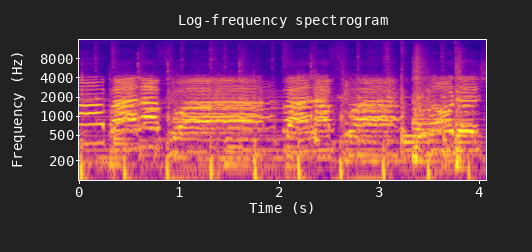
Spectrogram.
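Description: A choir singing a gospel song in phrases of about a second each, with a beat underneath.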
